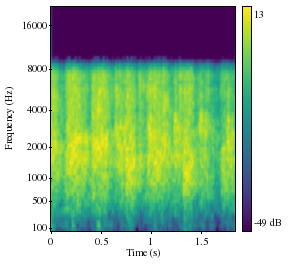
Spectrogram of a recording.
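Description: Applause and clapping from the audience at a Putnam County, Tennessee commission meeting, loud and close, a brief steady burst with no talking.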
